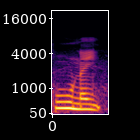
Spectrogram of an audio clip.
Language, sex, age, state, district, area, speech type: Tamil, female, 30-45, Tamil Nadu, Kanchipuram, urban, read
